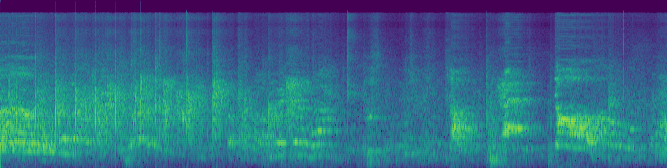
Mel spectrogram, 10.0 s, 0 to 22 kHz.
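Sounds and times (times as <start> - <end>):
voices shouting in echoing hall: 0.0 - 2.7, 6.7 - 10.0.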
